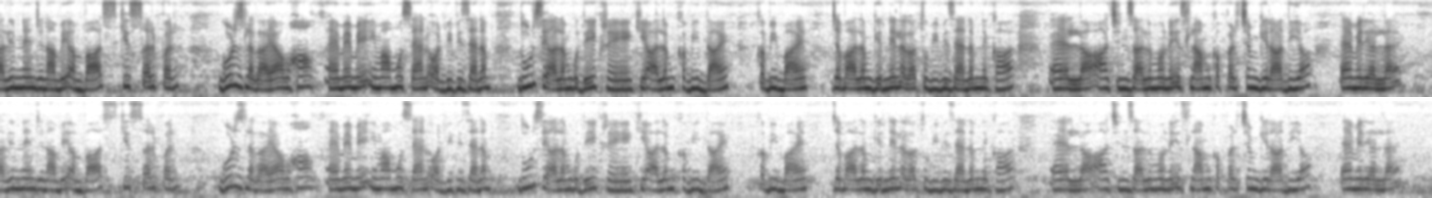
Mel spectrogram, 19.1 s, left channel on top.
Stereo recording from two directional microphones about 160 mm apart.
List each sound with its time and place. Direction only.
0.0 s a woman's voice: 55° left (ahead or behind)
